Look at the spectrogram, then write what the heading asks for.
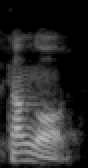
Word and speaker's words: Tago: Who is Tango? So that's the correct pronunciation for Isaac Tago, which everyone calls it. But Tango is Tago.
